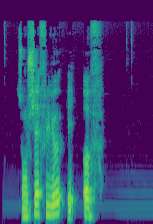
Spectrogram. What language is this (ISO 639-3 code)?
fra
